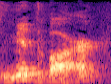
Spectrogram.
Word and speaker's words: Midbar: Midbar, as I have here in these English characters.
